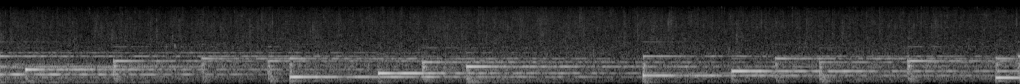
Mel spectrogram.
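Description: Steady rain falling, with a slow, soft ambient melody over it: single ringing notes, a new one every second or so, each held and slowly fading.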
